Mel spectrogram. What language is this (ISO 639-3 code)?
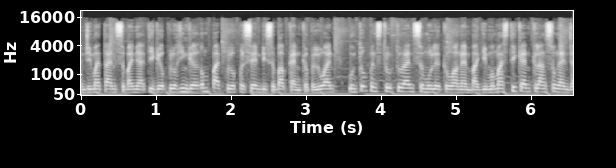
msa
